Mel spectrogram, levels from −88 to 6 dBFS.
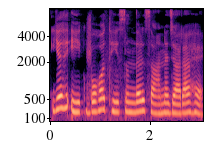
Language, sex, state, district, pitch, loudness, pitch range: Hindi, female, Bihar, West Champaran, 220 Hz, -14 LUFS, 210-245 Hz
